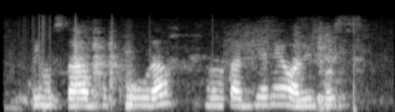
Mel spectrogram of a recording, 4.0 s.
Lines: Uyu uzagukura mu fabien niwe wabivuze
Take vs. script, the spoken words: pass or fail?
pass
